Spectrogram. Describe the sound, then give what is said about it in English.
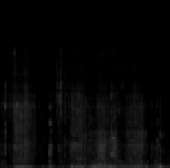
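Crisp crunching of someone biting into a sandwich of bread, peanut butter, jam and Cheetos, with several crackly bursts in quick succession as they chew, no talking. “You got the crunch, you got the jammy stuff, you got the peanut butter, you got the bread.”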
